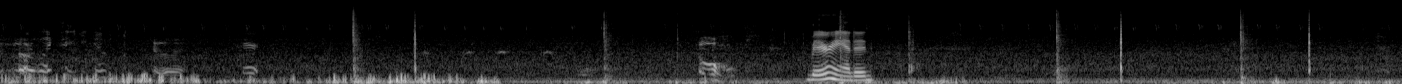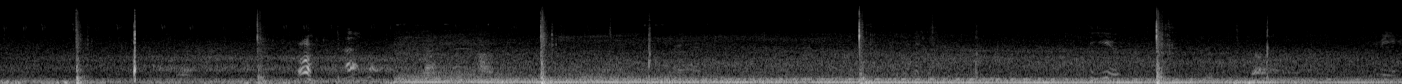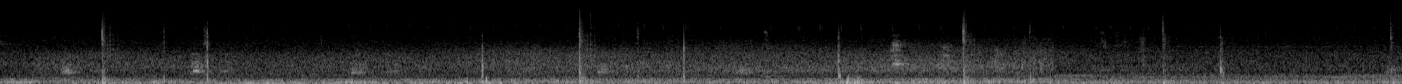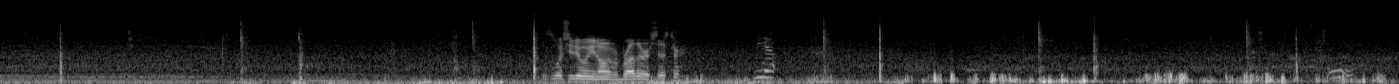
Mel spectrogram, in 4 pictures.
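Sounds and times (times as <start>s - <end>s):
ball hitting rebounder net: 3.4s - 4.4s, 6.0s - 6.9s, 8.2s - 9.3s, 10.5s - 11.3s, 12.3s - 13.2s, 14.7s - 15.6s, 16.5s - 16.9s, 18.6s - 20.8s, 22.5s - 23.9s, 25.5s - 26.0s, 29.0s - 29.4s, 33.8s - 34.1s, 37.5s - 38.6s, 39.4s - 40.5s, 41.9s - 42.9s, 44.3s - 45.3s, 46.6s - 47.6s, 52.4s - 53.1s, 54.5s - 55.2s
baseball smacking into gloves: 3.4s - 4.4s, 6.0s - 6.9s, 8.4s - 9.3s, 12.4s - 13.2s, 14.7s - 15.6s, 16.5s - 16.9s, 19.4s - 20.6s, 22.6s - 23.9s, 25.6s - 26.8s, 29.0s - 30.2s, 33.8s - 34.1s, 37.6s - 38.5s, 41.9s - 42.8s, 44.3s - 45.2s, 46.6s - 47.6s, 50.2s - 51.0s, 52.4s - 53.1s, 54.5s - 55.4s.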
